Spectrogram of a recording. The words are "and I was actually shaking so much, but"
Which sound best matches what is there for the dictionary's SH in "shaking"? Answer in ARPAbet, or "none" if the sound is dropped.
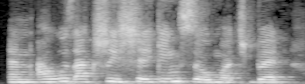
SH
